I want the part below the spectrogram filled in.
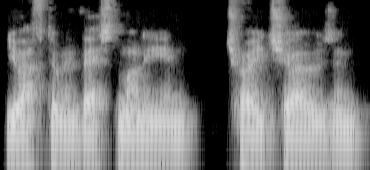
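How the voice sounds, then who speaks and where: A man's voice: lowish voice, completely flat delivery, moderate pace, a little mellow. A middle-aged man from Wales, a podcast guest, talking reflectively with many fillers and restarts. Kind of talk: reflective interview talk.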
